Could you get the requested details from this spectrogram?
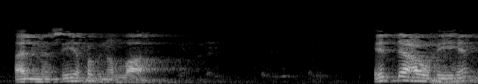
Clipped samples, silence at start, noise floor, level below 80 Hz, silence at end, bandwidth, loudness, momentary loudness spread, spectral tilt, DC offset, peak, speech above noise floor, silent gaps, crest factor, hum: under 0.1%; 0.15 s; -66 dBFS; -54 dBFS; 0 s; 5.8 kHz; -25 LUFS; 11 LU; -10 dB/octave; under 0.1%; -8 dBFS; 41 dB; none; 20 dB; none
